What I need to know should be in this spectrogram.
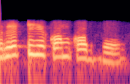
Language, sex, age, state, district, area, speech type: Odia, female, 30-45, Odisha, Balangir, urban, conversation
